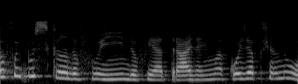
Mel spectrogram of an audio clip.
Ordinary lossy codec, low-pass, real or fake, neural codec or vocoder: none; none; real; none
